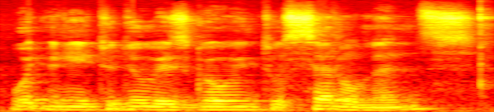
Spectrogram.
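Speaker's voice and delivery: ordinary talk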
